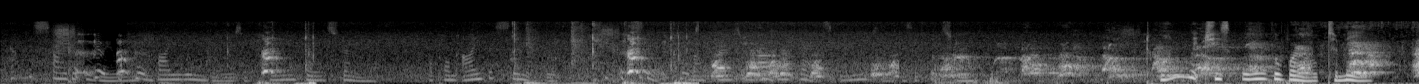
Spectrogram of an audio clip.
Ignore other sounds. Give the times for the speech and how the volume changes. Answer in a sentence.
The speech can be heard from 0.1 to 9.8 s, at a steady volume; and briefly from 11.4 to 14.1 s.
